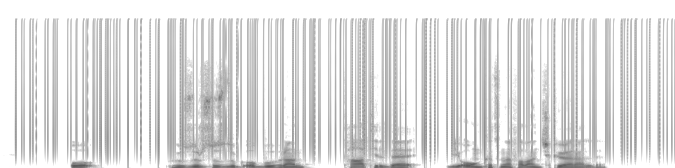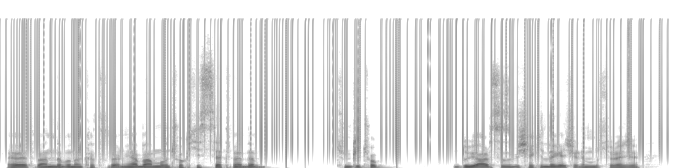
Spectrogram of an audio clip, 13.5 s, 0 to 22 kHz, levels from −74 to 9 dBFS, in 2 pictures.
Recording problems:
crackle, like an old record; loud; 4 dB below the speech

